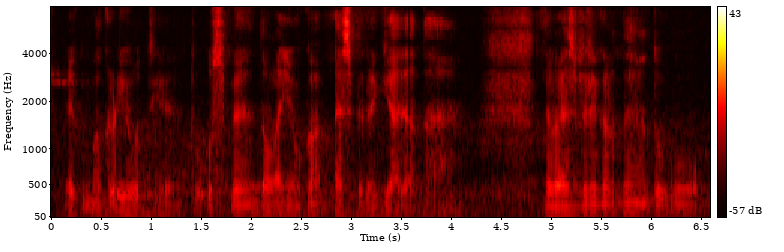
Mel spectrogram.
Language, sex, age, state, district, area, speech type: Urdu, male, 45-60, Delhi, Central Delhi, urban, spontaneous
